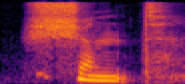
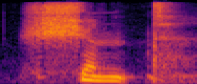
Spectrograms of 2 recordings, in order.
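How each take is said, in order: The two takes are said the same way.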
